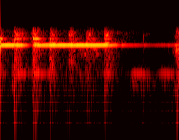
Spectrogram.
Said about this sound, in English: That's the bell? That's the bell. When you hear that, that means silence. Cut it down. Cut it off. Mute, whatever.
